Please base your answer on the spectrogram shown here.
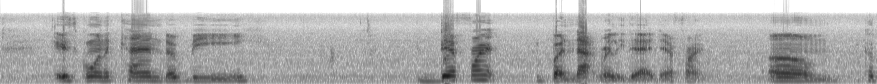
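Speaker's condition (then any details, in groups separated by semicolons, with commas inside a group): Cerebral palsy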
